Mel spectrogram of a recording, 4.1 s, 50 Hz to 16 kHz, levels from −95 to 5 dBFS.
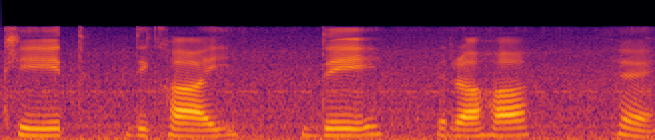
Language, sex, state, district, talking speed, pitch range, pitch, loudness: Hindi, female, Madhya Pradesh, Katni, 75 wpm, 170-180 Hz, 175 Hz, -16 LUFS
